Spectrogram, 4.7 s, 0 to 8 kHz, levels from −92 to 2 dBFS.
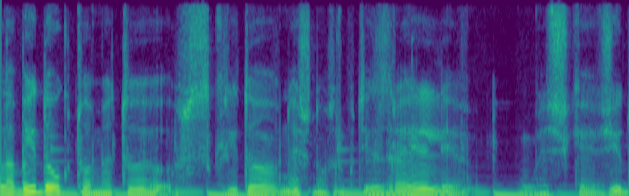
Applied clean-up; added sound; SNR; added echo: none; Electric guitar; 8 dB; none.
